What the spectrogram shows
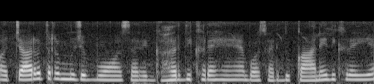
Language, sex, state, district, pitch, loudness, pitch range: Hindi, female, Himachal Pradesh, Shimla, 215 Hz, -16 LUFS, 200-225 Hz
